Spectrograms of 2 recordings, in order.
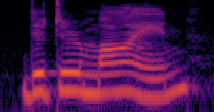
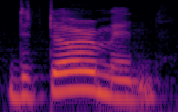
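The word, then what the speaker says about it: determine: डिटरमिन, most of the people pronounce it डिटरमाइन, but this is incorrect, alright. तो इसको pronounce करते हैं डिटरमिन।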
